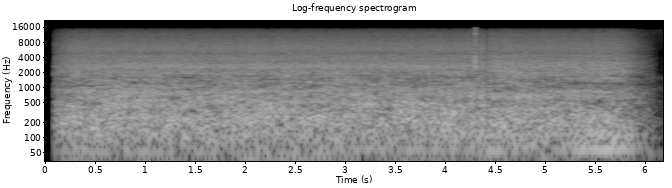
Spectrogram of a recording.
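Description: Steady outdoor noise, an even hiss with no voices, with one faint click about four seconds in.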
